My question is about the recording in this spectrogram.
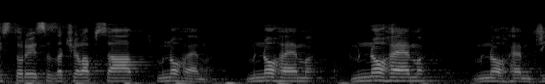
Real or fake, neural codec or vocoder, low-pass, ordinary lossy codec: real; none; 7.2 kHz; AAC, 48 kbps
